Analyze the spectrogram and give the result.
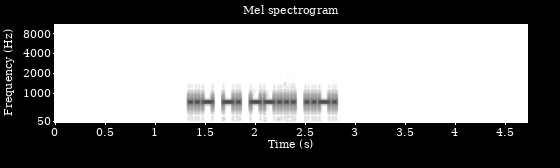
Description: Morse code, heard as a keyed tone, about 36 wpm, 700 Hz. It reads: UN7F
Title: DXCC-100 Call Signs - 4 Characters - Repeated 2x - 35wpm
